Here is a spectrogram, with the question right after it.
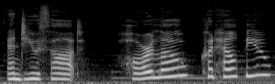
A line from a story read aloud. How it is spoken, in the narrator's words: Lou groaned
